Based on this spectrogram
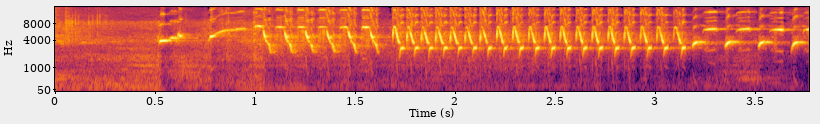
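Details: Long-singing canary used as a master recording for beginner birds: a few rising whistles, then fast repeated trills of high bright notes, ending in short descending whistled slurs; faint background hum at the start.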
